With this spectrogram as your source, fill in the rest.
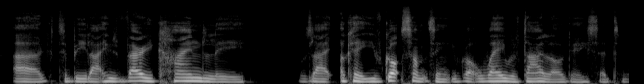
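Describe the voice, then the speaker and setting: On a very clean recording with a silent background, a man with a London accent talks at a medium pitch and moderate pace with ordinary pitch variation. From West London, England. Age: 30s. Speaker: actor and children's author. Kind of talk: interview chat.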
